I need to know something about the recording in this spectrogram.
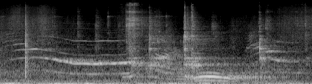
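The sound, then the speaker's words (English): A distressed, accidentally trapped cat meows and yowls repeatedly, its drawn-out, wavering cries rising and falling over a steady background with occasional metallic clanks. “They will also release accidentally trapped skunks, a mink, and one very unhappy cat.”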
